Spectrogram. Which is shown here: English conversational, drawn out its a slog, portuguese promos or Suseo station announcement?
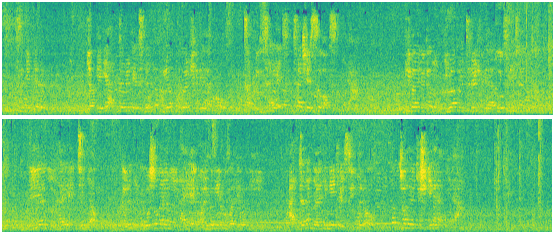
Suseo station announcement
